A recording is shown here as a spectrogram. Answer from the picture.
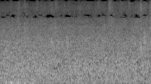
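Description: A steady, even hiss of background noise, unbroken through the pause in speech.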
